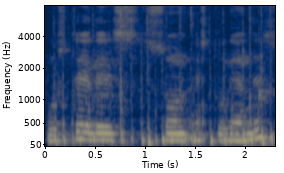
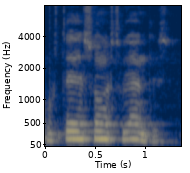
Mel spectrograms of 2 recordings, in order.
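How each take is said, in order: First: It is said as a question, rising. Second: It is said as a statement, falling.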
